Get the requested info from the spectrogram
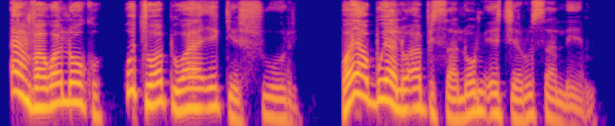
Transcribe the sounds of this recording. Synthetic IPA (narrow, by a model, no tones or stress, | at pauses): ɛɱb̪vʱaɣwalokʰu | ud̥ʒ̥ʱɛwob̥ʱiwajaɛɡ̥ʱeʃuːri | wajaβujalɔab̥ʱisalomiɛd̥ʒ̥ʱeɾusalḛːmu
